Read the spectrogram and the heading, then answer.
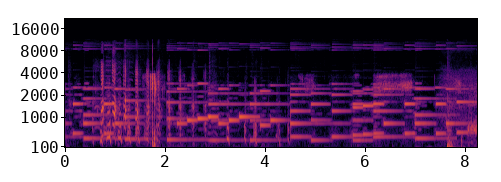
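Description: A tinkly ice cream truck melody plays on its own, bright chime-like notes stepping up and down in a bouncy, repeating tune at steady volume.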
